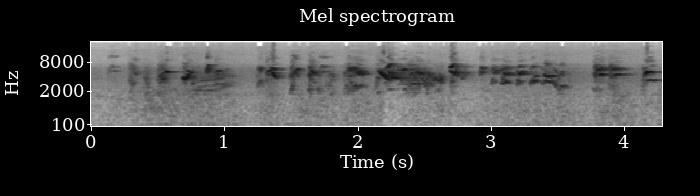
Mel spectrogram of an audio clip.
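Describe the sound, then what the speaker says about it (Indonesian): A pair of red siskins, a red male and a female, kept at a bird farm for breeding, chirp and tweet busily up close in bright, rapid bursts with no talking. "sini kita mulai dengan cara menjodohkan burung siskin ya. Di sini udah ada 2 burung."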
